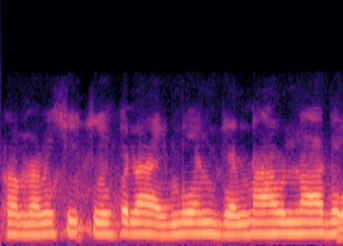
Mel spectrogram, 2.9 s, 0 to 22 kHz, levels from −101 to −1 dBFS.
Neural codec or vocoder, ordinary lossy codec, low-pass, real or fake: codec, 16 kHz, 1 kbps, FreqCodec, larger model; Opus, 24 kbps; 7.2 kHz; fake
